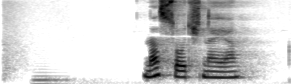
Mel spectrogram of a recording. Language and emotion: Russian, neutral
